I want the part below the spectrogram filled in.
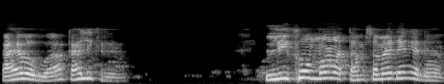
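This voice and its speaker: Very high-voiced maths teacher. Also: male voice, animated, measured pace, muffled recording, a little hiss or hum. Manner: drills students, asking them again and again to answer aloud. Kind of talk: classroom lecture. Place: classroom.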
